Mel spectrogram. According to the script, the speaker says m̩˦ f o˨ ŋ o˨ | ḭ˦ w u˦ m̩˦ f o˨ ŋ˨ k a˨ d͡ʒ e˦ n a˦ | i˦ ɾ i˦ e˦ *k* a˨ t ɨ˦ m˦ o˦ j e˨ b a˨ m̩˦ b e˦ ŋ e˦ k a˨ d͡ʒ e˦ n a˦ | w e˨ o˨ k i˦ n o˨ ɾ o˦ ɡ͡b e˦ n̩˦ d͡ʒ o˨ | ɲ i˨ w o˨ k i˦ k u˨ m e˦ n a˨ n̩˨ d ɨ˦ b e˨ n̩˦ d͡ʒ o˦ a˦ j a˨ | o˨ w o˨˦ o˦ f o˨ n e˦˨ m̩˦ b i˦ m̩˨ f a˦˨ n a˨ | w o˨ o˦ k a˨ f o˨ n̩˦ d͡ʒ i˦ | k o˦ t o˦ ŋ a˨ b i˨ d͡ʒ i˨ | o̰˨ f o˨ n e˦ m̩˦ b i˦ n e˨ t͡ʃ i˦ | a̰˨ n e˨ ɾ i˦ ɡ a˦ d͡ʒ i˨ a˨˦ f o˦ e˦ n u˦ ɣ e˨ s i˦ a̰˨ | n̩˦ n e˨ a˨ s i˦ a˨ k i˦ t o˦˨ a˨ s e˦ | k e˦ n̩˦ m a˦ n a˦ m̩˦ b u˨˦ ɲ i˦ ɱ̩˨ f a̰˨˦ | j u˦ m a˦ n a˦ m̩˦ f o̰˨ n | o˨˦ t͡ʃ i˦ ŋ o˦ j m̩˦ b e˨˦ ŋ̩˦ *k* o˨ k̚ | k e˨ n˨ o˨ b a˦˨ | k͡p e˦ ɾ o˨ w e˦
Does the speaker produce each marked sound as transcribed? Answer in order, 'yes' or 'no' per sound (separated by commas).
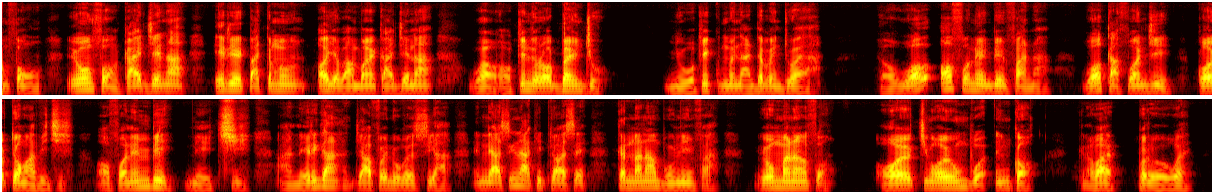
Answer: no, yes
